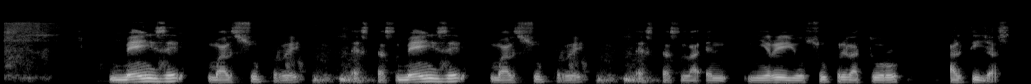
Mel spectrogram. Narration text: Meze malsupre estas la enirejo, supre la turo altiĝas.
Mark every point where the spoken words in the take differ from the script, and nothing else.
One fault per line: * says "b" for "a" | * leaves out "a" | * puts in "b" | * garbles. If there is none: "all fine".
* puts in "meze malsupre estas"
